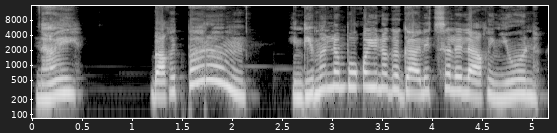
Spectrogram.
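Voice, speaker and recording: A woman's voice: sits high, lively intonation, measured pace, warm tone, dry recording. A woman voicing a stubborn, hurt young wife with a curt manner in an audio romance. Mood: puzzled. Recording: muffled lo-fi audio, music bed behind.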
